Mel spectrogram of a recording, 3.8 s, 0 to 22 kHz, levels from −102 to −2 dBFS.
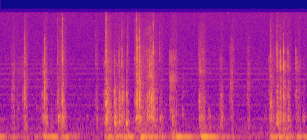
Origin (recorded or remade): recorded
